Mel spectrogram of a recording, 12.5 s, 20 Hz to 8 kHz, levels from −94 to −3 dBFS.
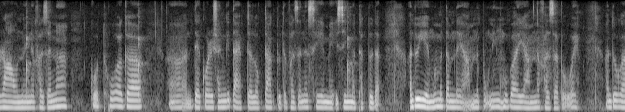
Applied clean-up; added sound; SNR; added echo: none; Bowed string instrument; 20 dB; none.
